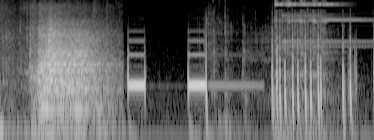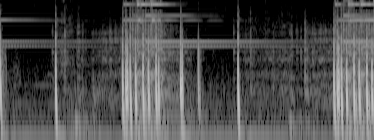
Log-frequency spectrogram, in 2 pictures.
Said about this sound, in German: Nee, ich muss jetzt erstmal anrufen.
